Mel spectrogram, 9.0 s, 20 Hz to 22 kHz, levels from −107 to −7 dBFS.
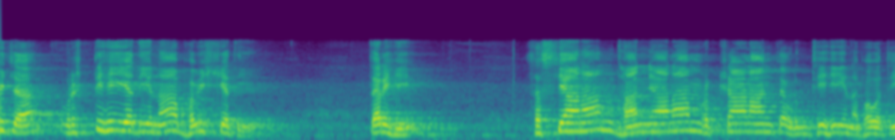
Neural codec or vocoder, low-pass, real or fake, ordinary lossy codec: none; none; real; none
